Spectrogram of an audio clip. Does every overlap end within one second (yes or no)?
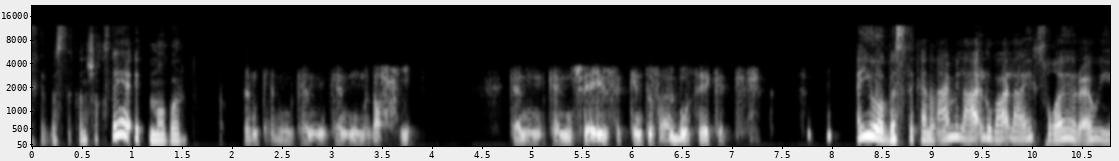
yes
